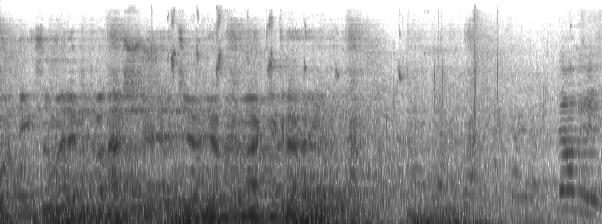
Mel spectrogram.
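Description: A large crowd chants and sings loudly in an echoing hall.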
